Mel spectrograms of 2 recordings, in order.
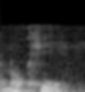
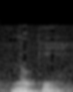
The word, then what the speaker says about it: אָנֹכִי: Jadi ee kata pertama dari 10 hukum itu dimulai dengan kata anokhi. Ini dimulai dengan kata a anoki. Ini ini cara bacanya ya.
